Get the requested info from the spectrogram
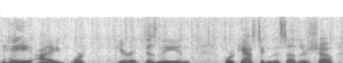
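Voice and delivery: ordinary talk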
